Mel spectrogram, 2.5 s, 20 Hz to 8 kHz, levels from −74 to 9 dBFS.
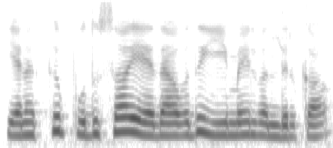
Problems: low volume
